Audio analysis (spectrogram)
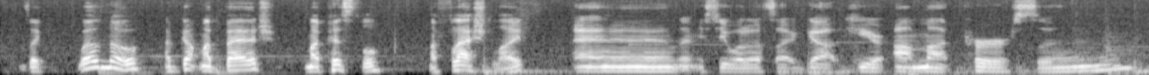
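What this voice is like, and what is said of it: Character voice with inconsistent accent. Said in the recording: “I know that my accent is changing in scene, because I'm trying.”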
